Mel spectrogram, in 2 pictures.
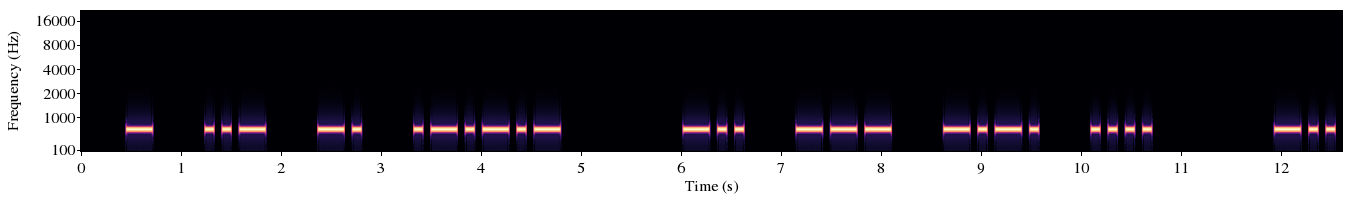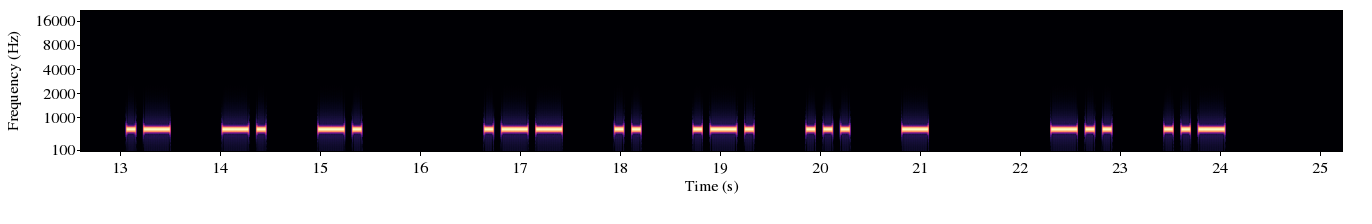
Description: Morse code, heard as a keyed tone, about 14 wpm, spaced as for 10 wpm, 680 Hz. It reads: TUN. DOCH DANN WIRST DU
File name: Morsekurs / Witze / Witz 29. Juni 2021, 50 F70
